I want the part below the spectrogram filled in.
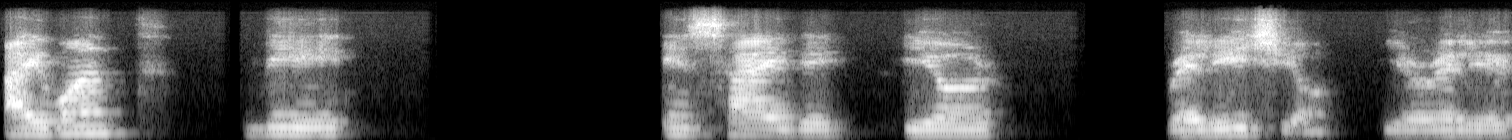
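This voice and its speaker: With a non-native accent, a man at medium pitch speaks at a very slow pace, with fairly even intonation and long, frequent pauses. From Brazil, Minas Gerais. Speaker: humanitarian adventurer. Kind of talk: interview. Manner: halting.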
